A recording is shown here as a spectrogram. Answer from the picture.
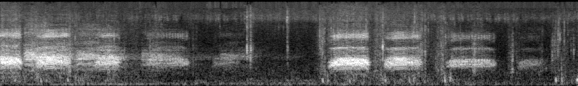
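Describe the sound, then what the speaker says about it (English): Crows cawing in the game Banishers: Ghosts of New Eden, a run of harsh repeated caws in uneven groups, fairly close, over a low ambient bed with a few faint clicks. "Crows. They flock to that great tree up there."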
